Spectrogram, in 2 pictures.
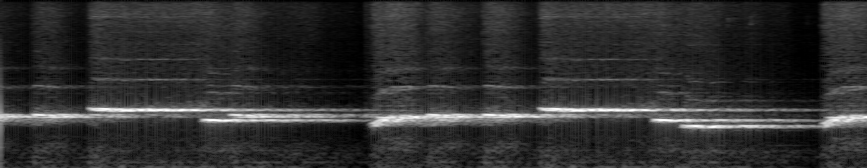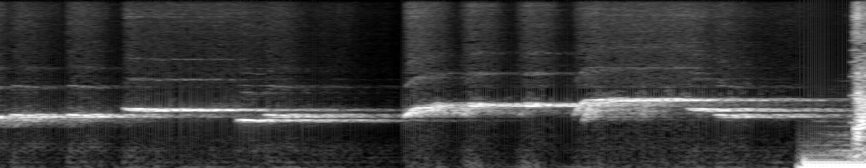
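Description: A whistled melody: a short phrase of held notes stepping up and down, repeated three times about every three seconds, then a higher variation near the end.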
